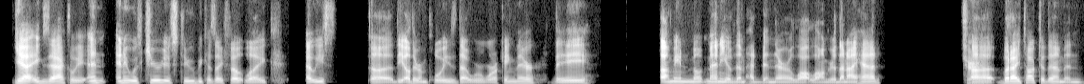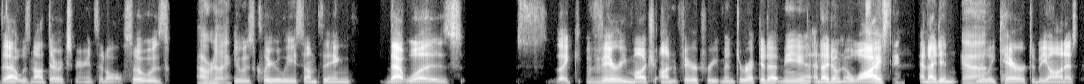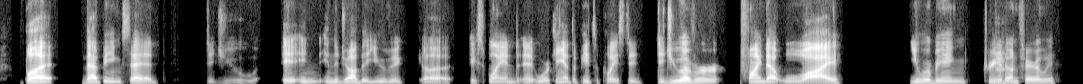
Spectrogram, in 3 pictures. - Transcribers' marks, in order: stressed: "But"
- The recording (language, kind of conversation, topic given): English, unstructured, What has your experience been with unfair treatment at work?
- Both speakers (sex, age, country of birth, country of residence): male, 30-34, United States, United States; male, 30-34, United States, United States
